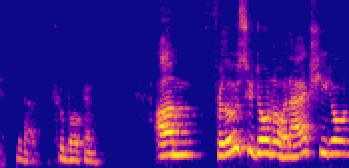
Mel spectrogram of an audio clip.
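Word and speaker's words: Cù Bòcan: ask for confirmation because I feel like I mispronounced it or I have historically. I I believe it's Kuboken. Kuboken. Okay. Yeah, Kuboken.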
